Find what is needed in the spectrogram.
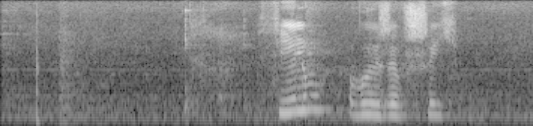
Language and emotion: Russian, neutral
